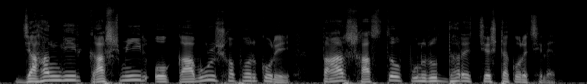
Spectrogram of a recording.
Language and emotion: Bengali, neutral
